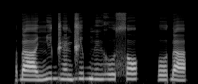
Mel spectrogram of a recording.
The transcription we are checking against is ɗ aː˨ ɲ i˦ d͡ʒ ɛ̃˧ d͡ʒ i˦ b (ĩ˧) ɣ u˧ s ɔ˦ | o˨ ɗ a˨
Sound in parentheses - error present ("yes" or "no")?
no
